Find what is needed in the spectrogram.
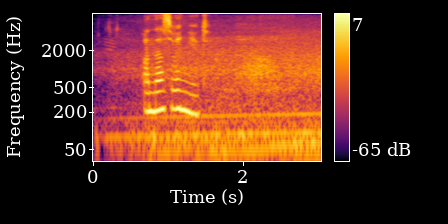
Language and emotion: Russian, neutral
